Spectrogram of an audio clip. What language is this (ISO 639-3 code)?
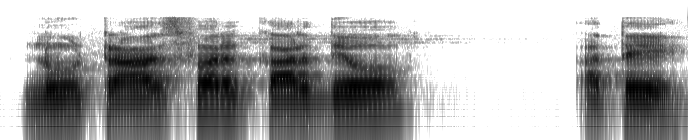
pan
